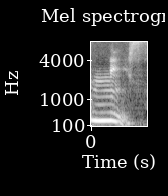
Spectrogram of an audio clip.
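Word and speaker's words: gneiss: going to go with nce I think that G right here is silent it's an interesting word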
